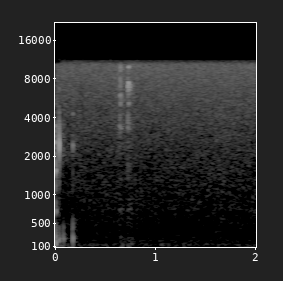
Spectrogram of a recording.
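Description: Near silence with two faint mouse clicks in the first second.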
